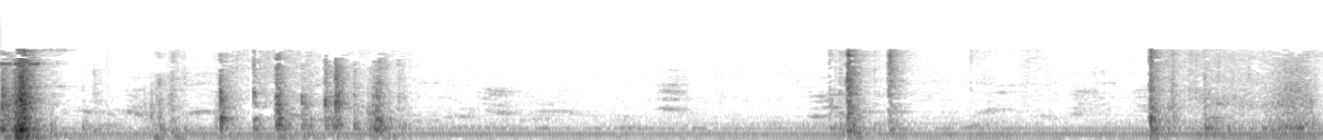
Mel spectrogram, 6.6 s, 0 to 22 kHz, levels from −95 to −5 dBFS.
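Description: Throughout, the sound is dull and watery: nothing reaches above 5.9 kHz, and the upper detail that remains swirls and flickers, with thin metallic chirps on bright, noisy moments. This is most likely heavy MP3 compression at a very low rate, which fits roughly 24 kbps. Starved of bits, the encoder chops off the treble at a fixed frequency and discards weak frequency lines, which then pop in and out from one frame to the next.

At 5.74 s a sharp attack arrives with a brief hiss just ahead of it, about 11 ms long, and the hit itself sounds blunted rather than crisp. This is pre-echo. The transform block containing the attack spreads its quantisation noise evenly across its whole length, so noise sized for the loud onset also lands in the quiet instant before it, where nothing masks it.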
